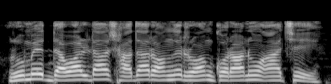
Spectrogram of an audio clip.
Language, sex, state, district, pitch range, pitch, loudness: Bengali, male, West Bengal, Cooch Behar, 190-215 Hz, 200 Hz, -13 LUFS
